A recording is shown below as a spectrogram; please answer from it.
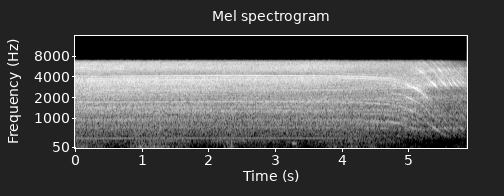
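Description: A Porter Cable cordless drill in drill mode at speed one whines at a steady high pitch for several seconds, then winds down quickly as the trigger is released.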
